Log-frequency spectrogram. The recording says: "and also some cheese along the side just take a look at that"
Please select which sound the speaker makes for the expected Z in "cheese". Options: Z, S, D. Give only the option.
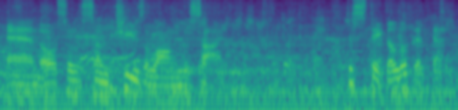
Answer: Z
